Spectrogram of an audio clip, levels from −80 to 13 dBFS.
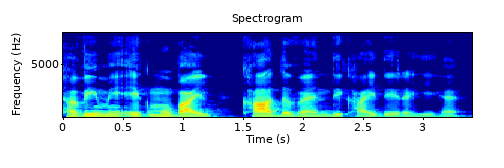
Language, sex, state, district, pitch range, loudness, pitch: Hindi, male, Jharkhand, Ranchi, 115-135 Hz, -22 LUFS, 125 Hz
